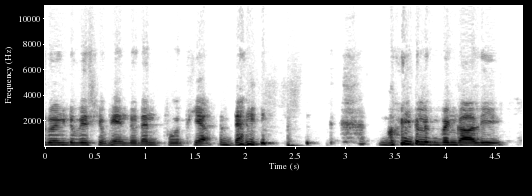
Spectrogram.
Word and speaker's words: Poothia: Because believe it or not, ladies and gentlemen, my surname is Puthia. I know what it rhymes with.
